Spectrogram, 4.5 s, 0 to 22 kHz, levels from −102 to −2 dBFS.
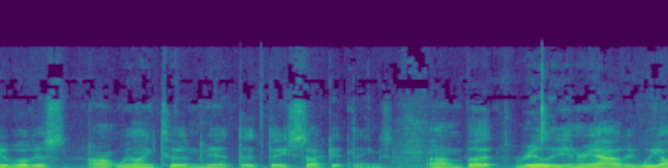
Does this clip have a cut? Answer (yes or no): no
